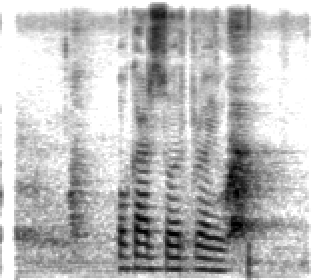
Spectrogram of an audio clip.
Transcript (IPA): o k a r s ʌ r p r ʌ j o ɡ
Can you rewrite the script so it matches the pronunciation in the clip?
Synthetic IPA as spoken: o k a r s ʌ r p r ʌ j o ɡ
